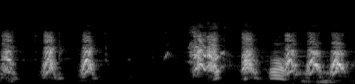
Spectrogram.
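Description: A fierce black Chinese rural dog (Zhonghua tianyuan quan) barks in a series of sharp, close barks: three spaced yelps, a pause, then a faster burst of five or six louder barks with a low growl.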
